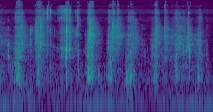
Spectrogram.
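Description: Close, crunchy chewing of a frosted donut-flavoured snack: a steady rhythm of moist bites and crackling mastication, about two chews per second, with no talking.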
